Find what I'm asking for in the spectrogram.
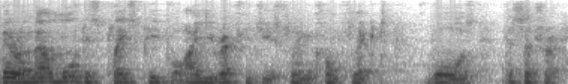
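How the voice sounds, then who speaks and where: A man's fairly high, monotone, flat voice in a British accent at a very fast pace, with audible room echo. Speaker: book reviewer. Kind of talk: casual book review.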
